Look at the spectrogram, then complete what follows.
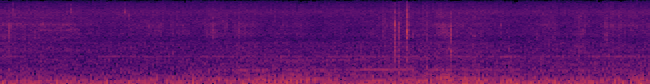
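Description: Steady low wind rumble on the microphone, with a faint steady hum under it and a light click about four seconds in.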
